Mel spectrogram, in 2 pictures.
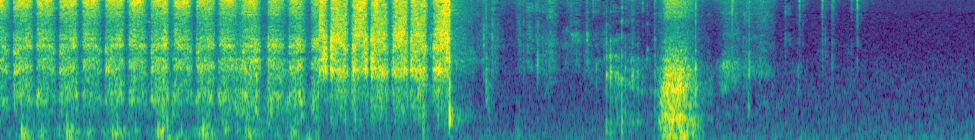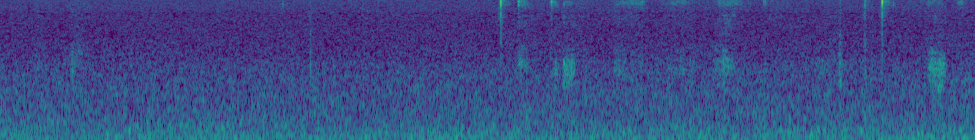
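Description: The edge of a small, thin, flat, stitched vegetable-tanned leather card holder, held in one hand, is rubbed with a sanding block and then with a wooden burnishing stick. Quick, bright, scratchy back-and-forth strokes fill the first two seconds, then softer, breathier rubs continue for another two. It ends in near silence with a few faint light ticks.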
